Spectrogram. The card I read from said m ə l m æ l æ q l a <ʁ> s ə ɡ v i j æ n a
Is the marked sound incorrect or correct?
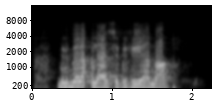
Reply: incorrect: ʕ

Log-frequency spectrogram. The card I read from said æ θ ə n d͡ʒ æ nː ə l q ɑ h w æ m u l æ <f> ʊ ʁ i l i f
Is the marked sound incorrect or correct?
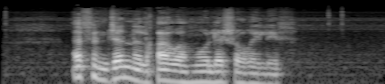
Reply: incorrect: ʃ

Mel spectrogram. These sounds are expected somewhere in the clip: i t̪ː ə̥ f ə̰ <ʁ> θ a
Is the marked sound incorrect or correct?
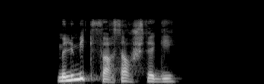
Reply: correct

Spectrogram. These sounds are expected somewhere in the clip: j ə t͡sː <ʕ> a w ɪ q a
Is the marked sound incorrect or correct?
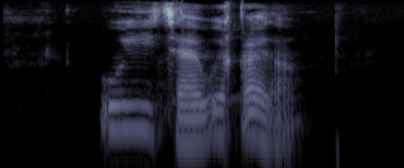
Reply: correct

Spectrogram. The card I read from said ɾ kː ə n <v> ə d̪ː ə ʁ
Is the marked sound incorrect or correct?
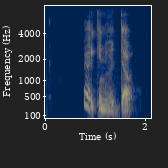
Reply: correct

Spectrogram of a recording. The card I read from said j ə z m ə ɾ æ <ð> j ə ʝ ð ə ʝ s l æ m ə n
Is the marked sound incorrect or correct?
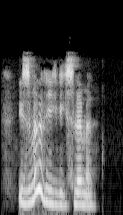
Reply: correct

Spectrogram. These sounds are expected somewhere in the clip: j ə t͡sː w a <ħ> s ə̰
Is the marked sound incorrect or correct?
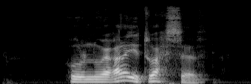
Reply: correct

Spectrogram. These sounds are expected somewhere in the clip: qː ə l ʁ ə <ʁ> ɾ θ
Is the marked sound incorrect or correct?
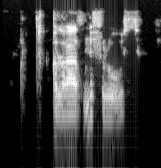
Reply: incorrect: none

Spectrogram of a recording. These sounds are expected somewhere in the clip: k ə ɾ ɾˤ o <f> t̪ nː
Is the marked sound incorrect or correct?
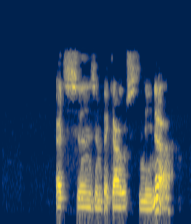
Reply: incorrect: s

